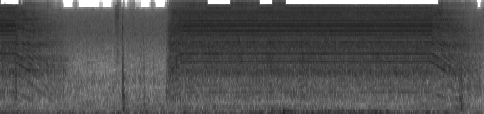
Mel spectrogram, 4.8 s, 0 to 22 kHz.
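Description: Electric screwdriver undoing bolts on an Oleo-Mac PW 110 C pressure washer under repair for a leak: short whirring bursts, then one sustained loud high whine running for several seconds before winding down, close up and alone.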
